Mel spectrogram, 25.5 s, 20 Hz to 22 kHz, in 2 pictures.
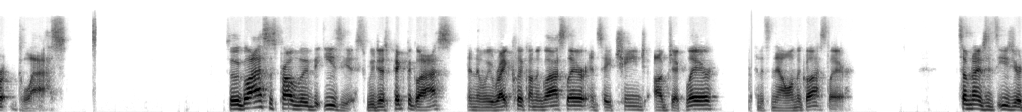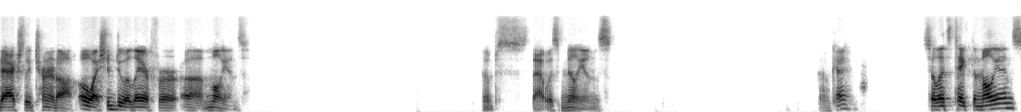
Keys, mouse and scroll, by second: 1.0-3.8 typing, 4.3 click, 6.3 right click, 6.8-7.6 typing, 8.9 click, 11.8 click, 14.6 click, 15.0 click, 16.2 click, 17.2-22.7 typing, 25.1 click.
